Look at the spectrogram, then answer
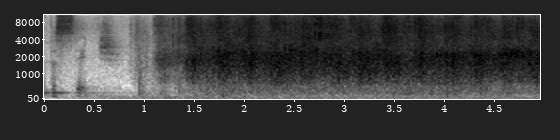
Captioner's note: audience members clap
